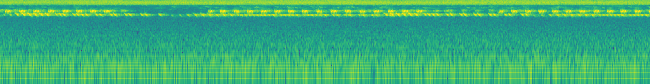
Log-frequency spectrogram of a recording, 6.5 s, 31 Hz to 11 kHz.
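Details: Autumn insects singing beside ripe, heavy-eared rice fields, recorded on a ZOOM H1essential: a steady high whine near the top of the range over rapid pulsed chirping, with brief pauses in the pulses, and a low ambient rumble beneath.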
